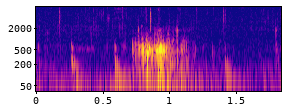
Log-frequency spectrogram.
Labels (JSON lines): {"label": "biophony, low growl", "recorder": "SoundTrap 300"}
